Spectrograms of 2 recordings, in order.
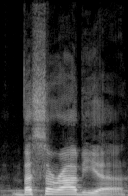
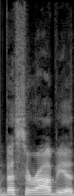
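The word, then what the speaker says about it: Bessarabia: I forgot how to pronounce that. Basar Basarabia. That's it. Yeah, Basarabia.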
